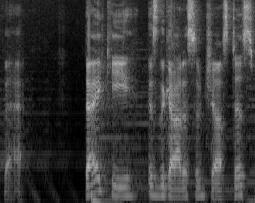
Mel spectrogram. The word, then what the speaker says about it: Dike: It's Dike. If you say it the way that rhymes with bike, it's a derogatory term for lesbians. So don't say it like that. Dike is the goddess of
